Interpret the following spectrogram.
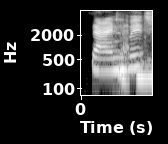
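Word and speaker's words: sandwich: सैंडविच या सैंडविच सैंडविच सैंडविच नहीं सैंडविच सैंडविच silent है इसमें जी डी साइलेंट है डी जी से पहले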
